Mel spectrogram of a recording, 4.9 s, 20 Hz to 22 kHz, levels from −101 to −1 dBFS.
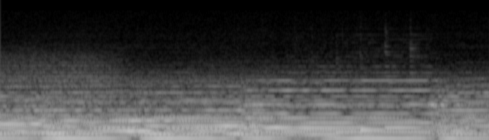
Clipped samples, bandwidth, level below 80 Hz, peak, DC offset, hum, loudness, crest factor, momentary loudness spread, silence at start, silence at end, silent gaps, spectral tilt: under 0.1%; 3.7 kHz; -62 dBFS; -18 dBFS; under 0.1%; none; -32 LUFS; 12 dB; 4 LU; 0 s; 0 s; none; -11 dB/octave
